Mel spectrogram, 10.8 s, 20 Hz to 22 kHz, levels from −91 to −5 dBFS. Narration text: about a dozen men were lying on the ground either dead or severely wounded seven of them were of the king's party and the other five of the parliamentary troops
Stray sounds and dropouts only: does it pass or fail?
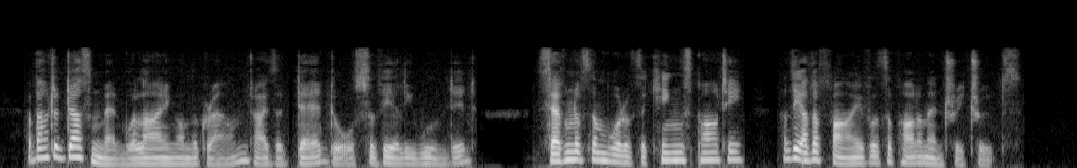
pass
